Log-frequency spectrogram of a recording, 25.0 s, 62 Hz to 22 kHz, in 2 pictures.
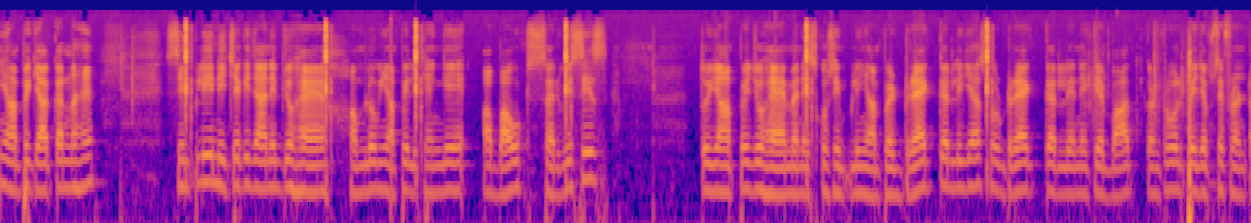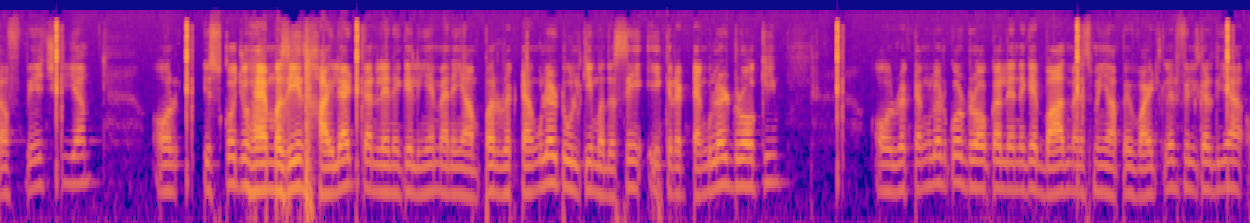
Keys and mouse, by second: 1.9 click, 4.6 F2, 5.9 F3, 5.9 click, 7.9-9.4 drag, 9.4 F2, 12.6 F2, 12.9 F2, 12.9 click, 14.6-18.4 drag, 21.1-22.1 drag, 24.9 right click.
